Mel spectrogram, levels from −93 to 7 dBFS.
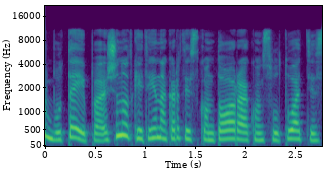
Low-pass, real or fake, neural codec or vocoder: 10.8 kHz; real; none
